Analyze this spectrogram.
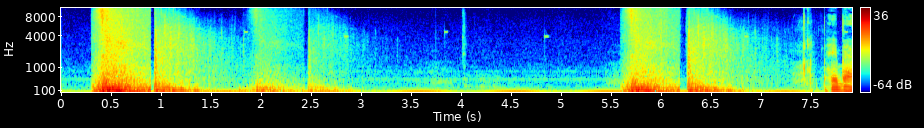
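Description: Game sound effects whoosh as cards are played.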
